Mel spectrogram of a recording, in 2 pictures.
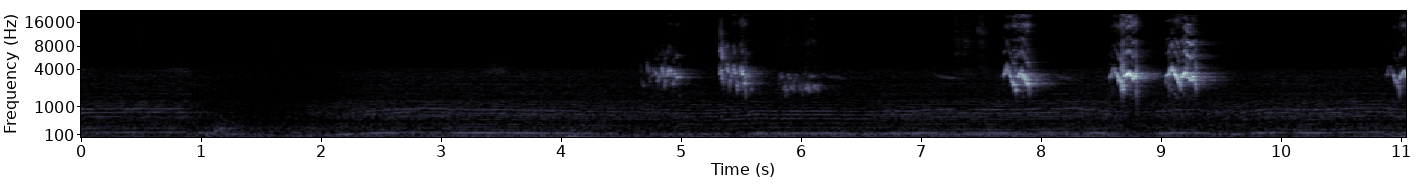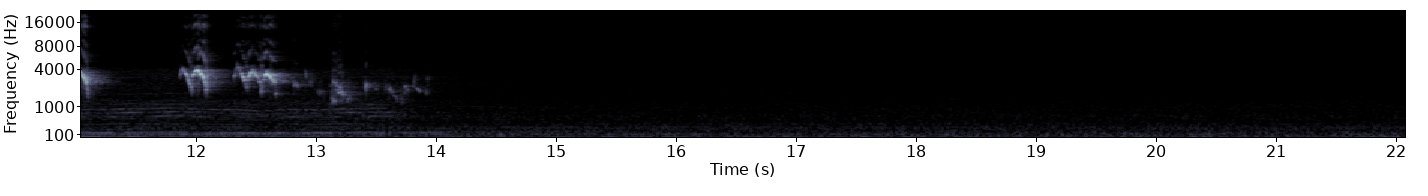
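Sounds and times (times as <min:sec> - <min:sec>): budgie chirping: 0:04.7 - 0:06.3, 0:07.7 - 0:09.5, 0:10.9 - 0:11.3, 0:11.9 - 0:14.0.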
